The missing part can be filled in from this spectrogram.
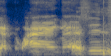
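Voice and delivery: put-on Arkansas country accent. Mocking own voice from the show intro, imitating own country bumpkin voice. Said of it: "I sound like a country bumpkin".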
